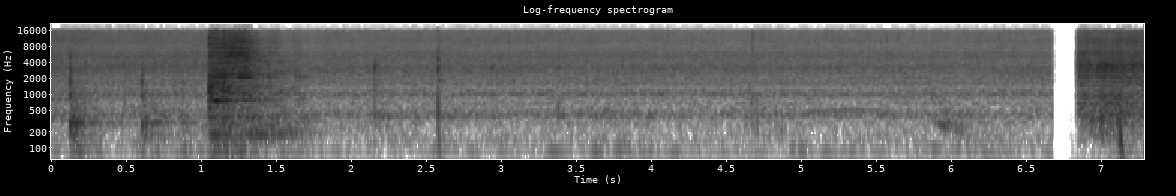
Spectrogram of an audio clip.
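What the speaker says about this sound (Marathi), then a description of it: "तर आता परतून घेते मी चांगलं. हे बघा मस्त परतलं मटण मसाल्यामध्ये." Mutton sautéed in spice masala in a pan, a soft steady sizzle broken by a few scraping stirs and one loud burst of frying, close and quiet with no talk.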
